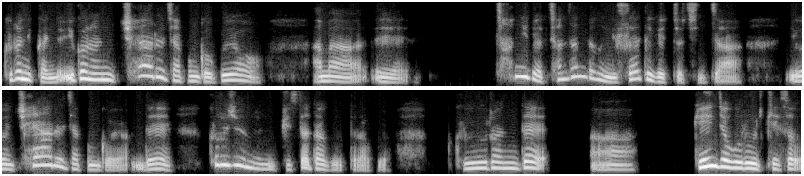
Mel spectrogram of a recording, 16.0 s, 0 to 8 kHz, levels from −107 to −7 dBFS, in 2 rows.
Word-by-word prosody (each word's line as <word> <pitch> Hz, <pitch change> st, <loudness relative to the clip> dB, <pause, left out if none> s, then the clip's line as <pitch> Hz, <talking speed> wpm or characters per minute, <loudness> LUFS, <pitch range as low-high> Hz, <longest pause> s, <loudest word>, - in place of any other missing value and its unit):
그러니깐요. 215 Hz, -, +2 dB
이거는 225 Hz, -5 st, +4 dB
최하로 350 Hz, -4 st, 0 dB
잡은 180 Hz, -5 st, -3 dB
거고요. 165 Hz, +1 st, -1 dB, 0.5 s
아마 170 Hz, -3 st, -1 dB
네. 150 Hz, -3 st, -2 dB, 0.9 s
1,200, 335 Hz, -8 st, 0 dB
1,300은 250 Hz, -, -1 dB
있어야 235 Hz, -, -2 dB
되겠죠 205 Hz, -, -2 dB
진짜. -, -, -9 dB, 0.4 s
이건 175 Hz, -2 st, -1 dB
최하를 310 Hz, -3 st, +1 dB
잡은 170 Hz, -5 st, -4 dB
거예요. 75 Hz, -2 st, -6 dB
근데 170 Hz, -1 st, -2 dB, 0.4 s
크루즈는 310 Hz, -, 0 dB
비싸다고 165 Hz, +1 st, -3 dB
그러더라고요. -, -, -10 dB, 0.7 s
그런데 210 Hz, +2 st, 0 dB, 0.4 s
아 160 Hz, -1 st, -6 dB, 0.6 s
개인적으로 240 Hz, -6 st, +8 dB
이렇게 180 Hz, +1 st, -3 dB
해서 175 Hz, +2 st, -1 dB
205 Hz, 255 characters per minute, -22 LUFS, 165-255 Hz, 0.9 s, 개인적으로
